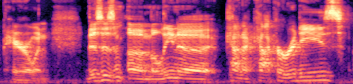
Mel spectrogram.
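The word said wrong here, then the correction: Kanakaredes: She says it's pronounced Kanakarides. It's like a can of Karides.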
